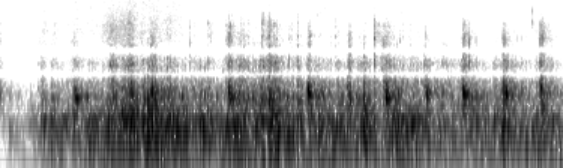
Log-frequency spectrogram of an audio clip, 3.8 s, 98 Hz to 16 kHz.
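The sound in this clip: Hooves clip-clop as a horse-drawn carriage passes along a town street in 1919. Many sharp, evenly spaced hoof strikes keep a quick, steady rhythm over a continuous background of sustained tones.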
